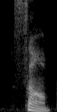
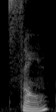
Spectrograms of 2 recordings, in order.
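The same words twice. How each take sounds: First: Said in the usual way. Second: सांप with full m before p, rising; wrong pronunciation. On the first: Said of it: "शुद्ध". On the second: Shown as a demonstration. Teacher showing a common error, सांप as "saamp". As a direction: sound अनुस्वार as m in सांप. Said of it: "अशुद्ध".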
